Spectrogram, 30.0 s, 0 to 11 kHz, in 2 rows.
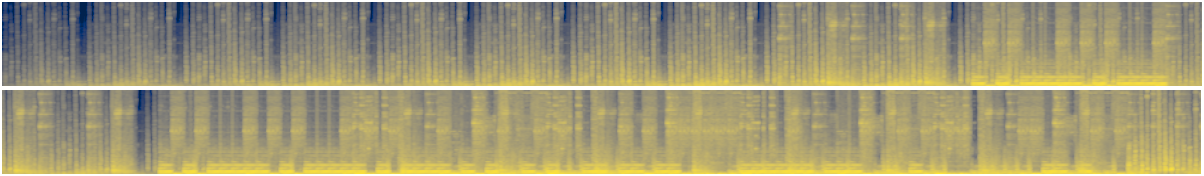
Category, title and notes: Music > Multiple instruments
Demo Track #2948 (Industraumatic)
Ambient, Cyberpunk, Games, Horror, Industrial, Noise, Sci-fi, Soundtrack, Underground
